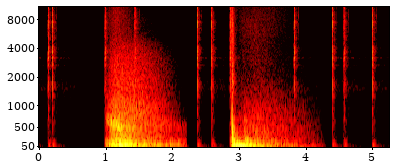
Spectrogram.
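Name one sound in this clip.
A deep whoosh sweeps in twice and fades.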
